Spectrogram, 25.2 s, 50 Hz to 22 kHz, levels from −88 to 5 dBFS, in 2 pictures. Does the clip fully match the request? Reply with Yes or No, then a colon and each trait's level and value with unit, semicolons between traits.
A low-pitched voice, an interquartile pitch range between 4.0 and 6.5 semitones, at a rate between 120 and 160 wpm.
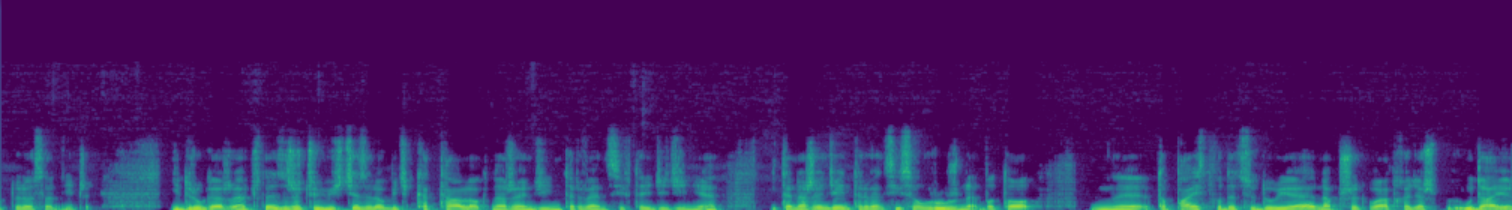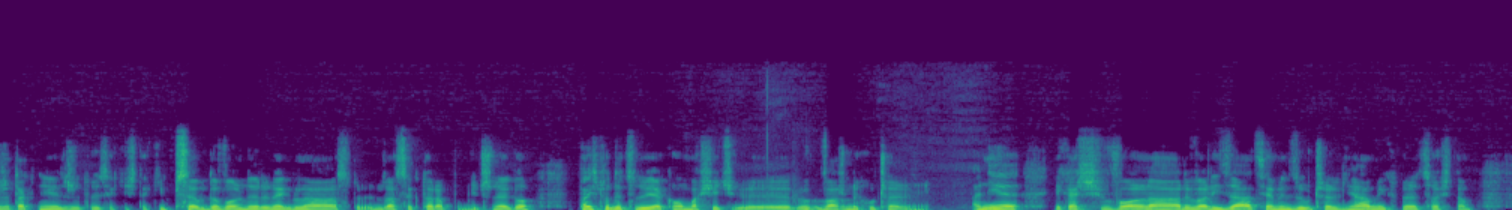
Yes: low, 100 Hz; average, 5.1 semitones; average, 150 wpm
